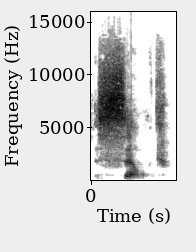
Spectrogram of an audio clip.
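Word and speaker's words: CILC: Our final speaker this evening is Aisa Oliverz, the managing attorney for the Community Immigration Law Center, CI LC, which is pronounced silk.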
